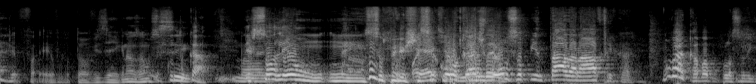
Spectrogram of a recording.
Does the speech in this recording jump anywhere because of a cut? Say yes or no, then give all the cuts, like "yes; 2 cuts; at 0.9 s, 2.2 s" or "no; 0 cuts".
no; 0 cuts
